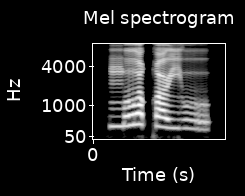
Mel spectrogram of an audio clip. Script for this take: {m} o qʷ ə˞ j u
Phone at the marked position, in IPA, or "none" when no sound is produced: m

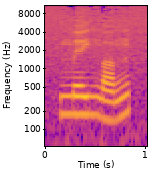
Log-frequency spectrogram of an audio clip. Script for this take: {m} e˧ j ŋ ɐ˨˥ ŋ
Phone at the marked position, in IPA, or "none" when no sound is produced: m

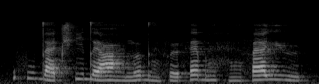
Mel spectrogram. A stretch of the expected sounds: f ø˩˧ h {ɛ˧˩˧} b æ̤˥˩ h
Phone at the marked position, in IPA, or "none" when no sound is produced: ɛ˥˧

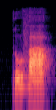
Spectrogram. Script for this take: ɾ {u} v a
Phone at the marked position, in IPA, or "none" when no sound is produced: u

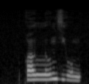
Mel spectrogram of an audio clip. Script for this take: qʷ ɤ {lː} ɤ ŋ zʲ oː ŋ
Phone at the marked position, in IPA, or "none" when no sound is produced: lː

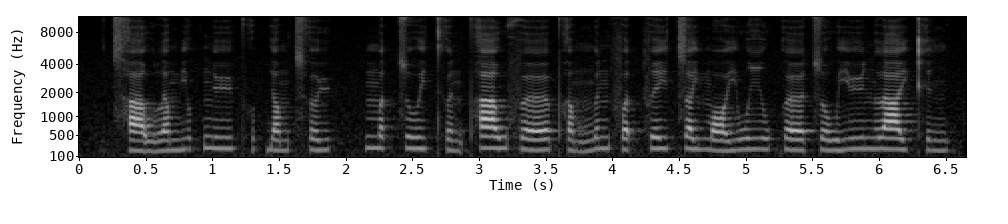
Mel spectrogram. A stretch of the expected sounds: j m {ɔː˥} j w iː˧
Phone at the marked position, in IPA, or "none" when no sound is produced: ɔː˨˥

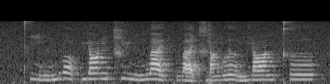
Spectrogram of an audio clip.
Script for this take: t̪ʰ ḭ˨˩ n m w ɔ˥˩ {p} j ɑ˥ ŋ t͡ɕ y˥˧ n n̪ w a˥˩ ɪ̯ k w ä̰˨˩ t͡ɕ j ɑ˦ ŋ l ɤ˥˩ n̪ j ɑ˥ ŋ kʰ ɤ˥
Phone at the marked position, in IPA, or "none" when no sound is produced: p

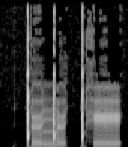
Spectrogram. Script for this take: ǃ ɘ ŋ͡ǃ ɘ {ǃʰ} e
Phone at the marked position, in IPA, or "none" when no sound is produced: ǃʰ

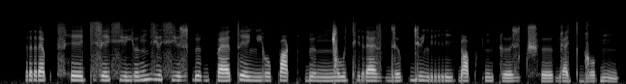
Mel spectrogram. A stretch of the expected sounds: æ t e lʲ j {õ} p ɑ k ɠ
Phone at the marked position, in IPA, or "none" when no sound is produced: o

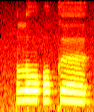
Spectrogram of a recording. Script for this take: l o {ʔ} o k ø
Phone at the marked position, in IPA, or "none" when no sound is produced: ʔ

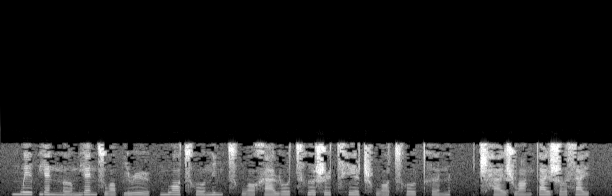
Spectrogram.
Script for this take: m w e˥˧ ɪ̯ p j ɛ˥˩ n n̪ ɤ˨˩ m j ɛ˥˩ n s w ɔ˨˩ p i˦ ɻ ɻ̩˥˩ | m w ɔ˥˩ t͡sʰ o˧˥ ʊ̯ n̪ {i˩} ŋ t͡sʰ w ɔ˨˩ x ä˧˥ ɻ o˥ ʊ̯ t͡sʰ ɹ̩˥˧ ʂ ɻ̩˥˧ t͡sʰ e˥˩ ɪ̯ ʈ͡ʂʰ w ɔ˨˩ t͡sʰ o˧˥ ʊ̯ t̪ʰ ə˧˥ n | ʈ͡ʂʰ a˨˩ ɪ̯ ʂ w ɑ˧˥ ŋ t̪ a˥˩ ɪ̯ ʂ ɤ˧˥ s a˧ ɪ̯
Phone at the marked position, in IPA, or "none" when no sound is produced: i˥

